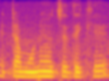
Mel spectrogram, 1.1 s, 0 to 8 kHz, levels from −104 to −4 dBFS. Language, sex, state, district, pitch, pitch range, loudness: Bengali, male, Jharkhand, Jamtara, 180 Hz, 170-185 Hz, -13 LUFS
